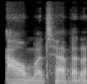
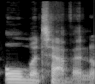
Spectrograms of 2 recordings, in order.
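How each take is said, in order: First: "Alma" said with a short "a" as in "Al"; alternative pronunciation. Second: "Alma" said with an "awl" first syllable, like ALL-ma; unsure pronunciation. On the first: Offering another guess at the pub's name, "Alma" as "AL-muh". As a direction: say "Alma" as "AL-muh", open first vowel. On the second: Naming tomorrow's pub, unsure how to pronounce it, "Alma" as "AWL-muh". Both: Shown as a demonstration. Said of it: "I'm not sure you pronounce it".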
